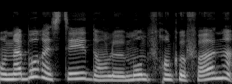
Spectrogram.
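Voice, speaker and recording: A woman at a very slow pace, with ordinary pitch variation and a quiet background. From France. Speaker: French language coach. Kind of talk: podcast monologue. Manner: conversational, addresses listener directly.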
